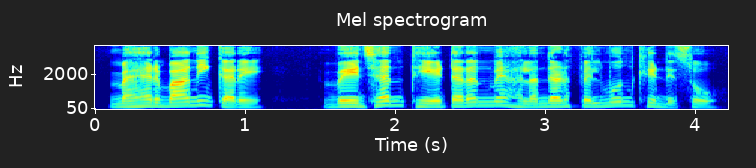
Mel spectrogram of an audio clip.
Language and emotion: Sindhi, neutral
